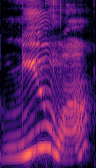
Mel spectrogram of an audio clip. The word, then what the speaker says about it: knew: Mo new, new, K-N-E-W, mo sa, 5e, mo sa, li gen yon silent K del tou. Mem jan no gen yon silent K an, devan ni, new gen silent K devan tou, pa deyel, nta sote mba di deyel, se devan, ok?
